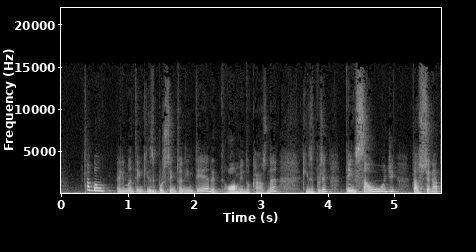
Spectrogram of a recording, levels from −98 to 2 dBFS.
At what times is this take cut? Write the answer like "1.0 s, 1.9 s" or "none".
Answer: none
